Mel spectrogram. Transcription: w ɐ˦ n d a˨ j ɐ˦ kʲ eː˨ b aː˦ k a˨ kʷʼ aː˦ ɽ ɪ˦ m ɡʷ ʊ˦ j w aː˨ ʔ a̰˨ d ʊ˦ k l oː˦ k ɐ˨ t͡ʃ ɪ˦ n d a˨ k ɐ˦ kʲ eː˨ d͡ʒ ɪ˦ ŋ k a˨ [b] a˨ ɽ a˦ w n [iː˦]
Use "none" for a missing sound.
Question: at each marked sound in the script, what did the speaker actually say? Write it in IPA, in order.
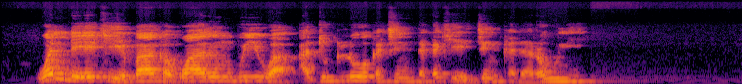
d, iː˦

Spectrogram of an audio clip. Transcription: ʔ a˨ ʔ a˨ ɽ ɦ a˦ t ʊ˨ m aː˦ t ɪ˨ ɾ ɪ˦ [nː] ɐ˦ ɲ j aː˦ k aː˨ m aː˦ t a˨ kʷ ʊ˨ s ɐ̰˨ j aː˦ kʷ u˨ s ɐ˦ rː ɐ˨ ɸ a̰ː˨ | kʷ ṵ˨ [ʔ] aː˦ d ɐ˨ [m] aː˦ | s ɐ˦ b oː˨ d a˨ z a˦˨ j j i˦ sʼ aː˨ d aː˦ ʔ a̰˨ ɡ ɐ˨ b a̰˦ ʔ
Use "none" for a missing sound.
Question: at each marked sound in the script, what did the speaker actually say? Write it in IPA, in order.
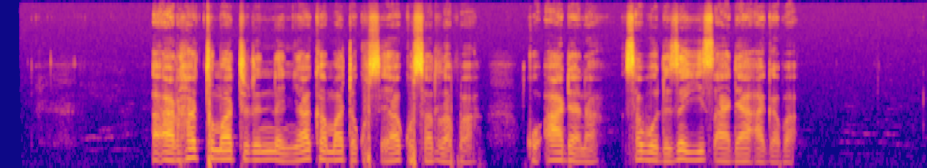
nː, ʔ, n

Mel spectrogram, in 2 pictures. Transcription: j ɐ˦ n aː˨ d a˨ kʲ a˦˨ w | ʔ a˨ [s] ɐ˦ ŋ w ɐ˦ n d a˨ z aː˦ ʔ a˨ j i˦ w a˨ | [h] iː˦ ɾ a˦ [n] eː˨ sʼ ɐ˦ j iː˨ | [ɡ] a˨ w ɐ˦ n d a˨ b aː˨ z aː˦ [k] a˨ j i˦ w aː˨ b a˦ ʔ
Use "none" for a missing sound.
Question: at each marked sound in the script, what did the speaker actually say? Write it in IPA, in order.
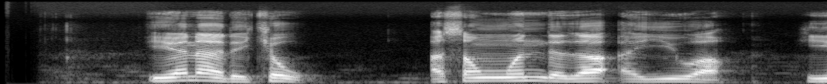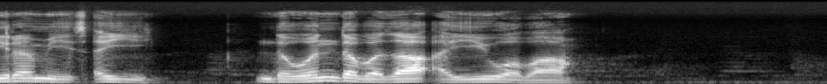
s, h, m, d, ʔ

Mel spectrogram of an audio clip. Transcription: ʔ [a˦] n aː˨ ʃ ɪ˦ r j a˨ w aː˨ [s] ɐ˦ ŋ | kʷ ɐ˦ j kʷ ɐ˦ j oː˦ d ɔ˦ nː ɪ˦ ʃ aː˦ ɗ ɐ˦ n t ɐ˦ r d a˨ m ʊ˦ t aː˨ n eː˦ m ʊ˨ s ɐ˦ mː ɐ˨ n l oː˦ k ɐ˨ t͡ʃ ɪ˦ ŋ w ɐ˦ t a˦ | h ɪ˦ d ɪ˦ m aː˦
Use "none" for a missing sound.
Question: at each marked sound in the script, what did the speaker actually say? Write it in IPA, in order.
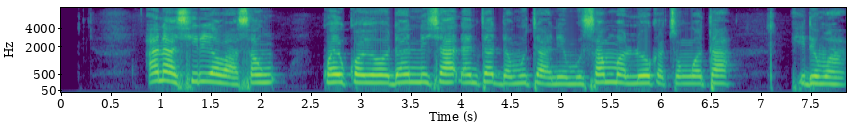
a˦, s

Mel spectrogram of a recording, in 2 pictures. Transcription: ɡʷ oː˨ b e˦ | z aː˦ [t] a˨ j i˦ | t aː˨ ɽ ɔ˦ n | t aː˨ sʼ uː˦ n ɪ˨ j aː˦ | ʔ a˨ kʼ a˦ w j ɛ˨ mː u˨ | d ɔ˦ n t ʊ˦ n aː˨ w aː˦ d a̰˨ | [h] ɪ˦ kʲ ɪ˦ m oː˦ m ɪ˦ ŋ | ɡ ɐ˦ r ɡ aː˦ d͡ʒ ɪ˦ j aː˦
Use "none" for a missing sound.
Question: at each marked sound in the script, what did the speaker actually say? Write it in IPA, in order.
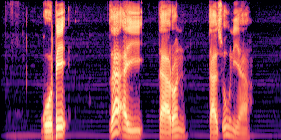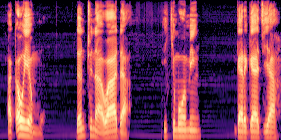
ʔ, h

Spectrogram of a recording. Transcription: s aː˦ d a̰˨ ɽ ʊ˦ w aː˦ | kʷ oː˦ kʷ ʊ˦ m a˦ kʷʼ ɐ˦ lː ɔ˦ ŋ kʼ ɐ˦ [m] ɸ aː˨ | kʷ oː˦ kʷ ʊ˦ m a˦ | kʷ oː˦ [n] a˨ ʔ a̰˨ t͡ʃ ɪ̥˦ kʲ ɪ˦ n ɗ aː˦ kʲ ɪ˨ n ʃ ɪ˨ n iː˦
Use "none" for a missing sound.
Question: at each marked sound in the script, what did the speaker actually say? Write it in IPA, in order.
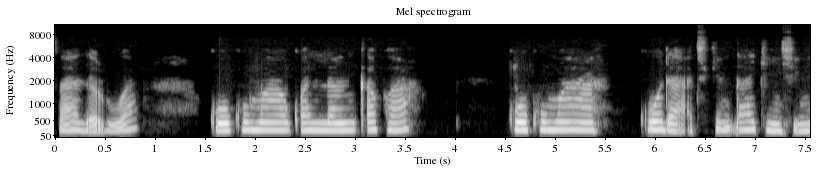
none, d

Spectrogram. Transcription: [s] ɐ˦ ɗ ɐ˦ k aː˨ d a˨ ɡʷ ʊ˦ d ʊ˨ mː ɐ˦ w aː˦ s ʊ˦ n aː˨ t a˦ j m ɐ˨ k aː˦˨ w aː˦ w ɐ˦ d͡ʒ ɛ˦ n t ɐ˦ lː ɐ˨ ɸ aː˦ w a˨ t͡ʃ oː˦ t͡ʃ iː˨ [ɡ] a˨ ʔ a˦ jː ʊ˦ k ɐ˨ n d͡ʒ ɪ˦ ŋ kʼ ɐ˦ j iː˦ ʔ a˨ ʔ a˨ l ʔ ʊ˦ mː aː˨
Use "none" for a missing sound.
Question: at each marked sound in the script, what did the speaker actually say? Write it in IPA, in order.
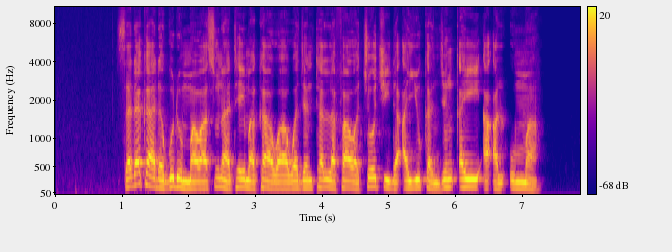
s, d

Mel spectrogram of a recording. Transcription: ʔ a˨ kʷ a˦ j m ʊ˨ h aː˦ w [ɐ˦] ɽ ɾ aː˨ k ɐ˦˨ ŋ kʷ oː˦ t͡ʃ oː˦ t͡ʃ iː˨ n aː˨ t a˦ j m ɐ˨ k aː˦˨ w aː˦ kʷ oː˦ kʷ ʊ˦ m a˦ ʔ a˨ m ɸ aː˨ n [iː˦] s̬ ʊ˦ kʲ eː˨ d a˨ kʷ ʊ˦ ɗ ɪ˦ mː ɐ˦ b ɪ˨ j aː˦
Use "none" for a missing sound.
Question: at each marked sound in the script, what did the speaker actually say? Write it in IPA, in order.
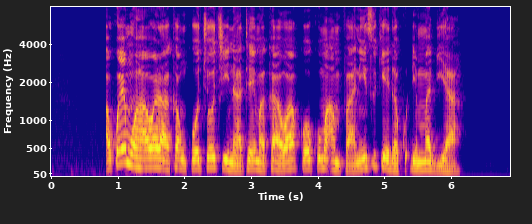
ɐ˦, iː˦

